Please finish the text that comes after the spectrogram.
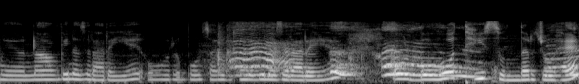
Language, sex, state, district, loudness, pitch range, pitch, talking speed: Hindi, female, Himachal Pradesh, Shimla, -15 LUFS, 205-240 Hz, 220 Hz, 225 wpm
